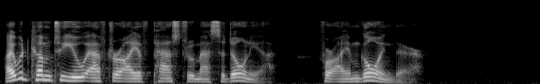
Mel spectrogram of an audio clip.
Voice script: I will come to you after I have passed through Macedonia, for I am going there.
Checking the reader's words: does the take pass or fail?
fail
